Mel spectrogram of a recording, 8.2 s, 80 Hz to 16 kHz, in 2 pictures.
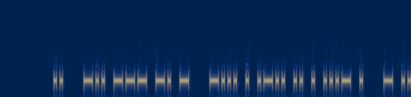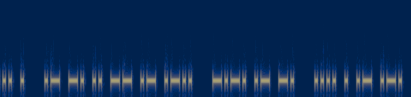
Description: Morse code, heard as a keyed tone, about 37 wpm, 700 Hz. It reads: I DONT BELIEVE THE ANIMAL CAN HEAR
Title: Sentences from Top 1000 Words - Review Part 1 - 40wpm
